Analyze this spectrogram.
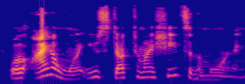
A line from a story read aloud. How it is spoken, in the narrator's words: Hutch answered testily, feeling his patience snap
